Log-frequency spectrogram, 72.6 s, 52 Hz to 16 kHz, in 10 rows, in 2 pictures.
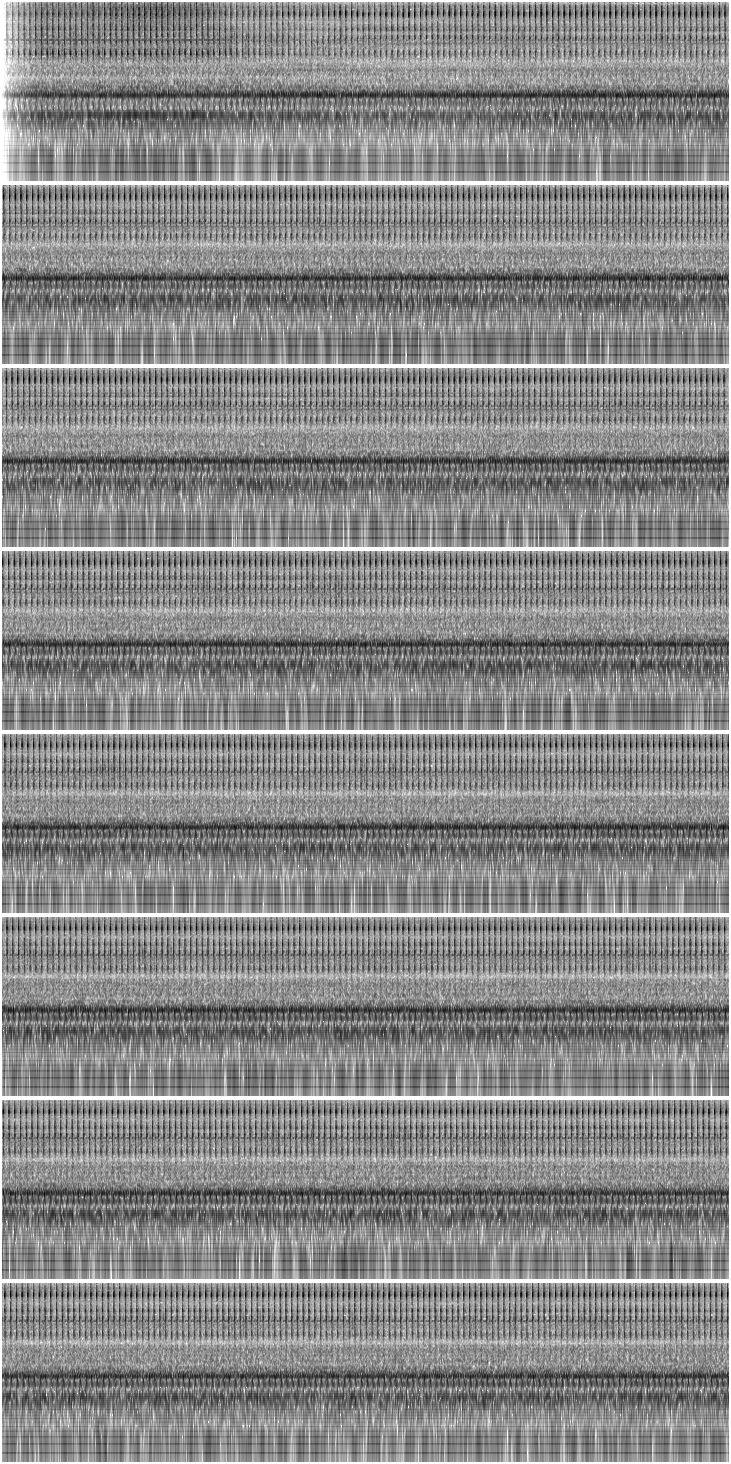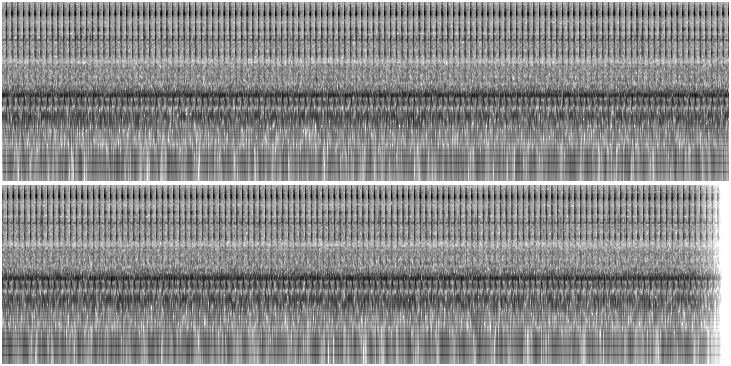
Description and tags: Standard 8 film being run through a cine projector.
old-style-projector, film-projector, cine-projector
